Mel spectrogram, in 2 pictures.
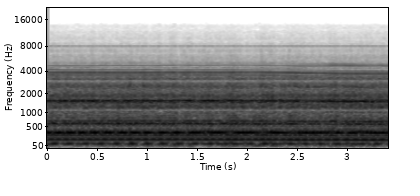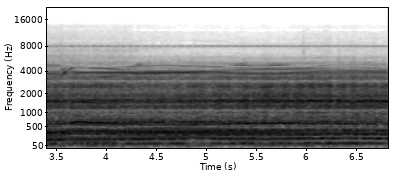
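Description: Multirotor drone's electric motors and propellers whirring steadily, heard close up from the camera mounted on the drone. About halfway through, the pitch shifts as the motors change speed when the drone banks into a turn.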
